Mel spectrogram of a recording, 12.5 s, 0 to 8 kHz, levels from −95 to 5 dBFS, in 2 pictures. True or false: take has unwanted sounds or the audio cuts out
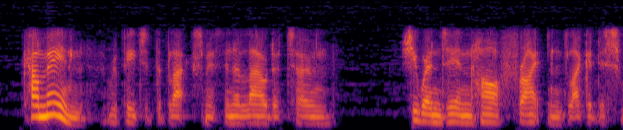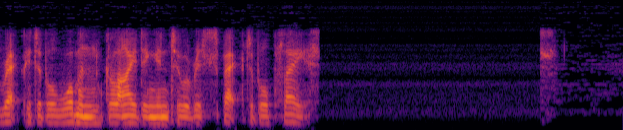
false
